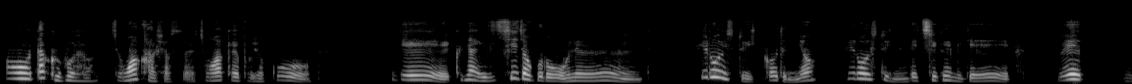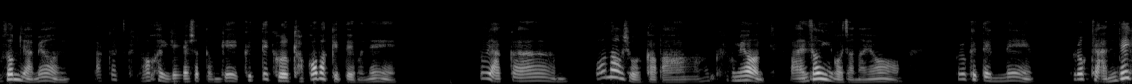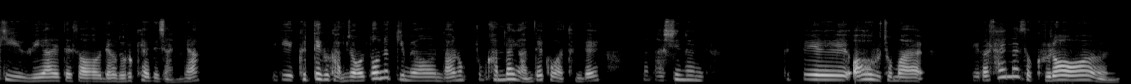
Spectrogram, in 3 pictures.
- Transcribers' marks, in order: other background noise
- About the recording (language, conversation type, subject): Korean, advice, 요즘 느끼는 피로가 일시적인 피곤인지 만성 번아웃인지 어떻게 구분할 수 있나요?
